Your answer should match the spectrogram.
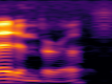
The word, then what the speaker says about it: Edinburgh: of Texas at the University of Edinburgh that's how they say it in Scotland the University of Edinburgh in Scotland and I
